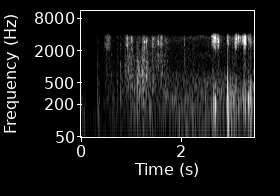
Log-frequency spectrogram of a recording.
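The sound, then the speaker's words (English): Many book pages being turned at once, a soft, continuous papery rustling with overlapping flutters and a few sharper, louder flicks toward the end. No one speaks. “There are a lot of pages turning, which is a good sign.”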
